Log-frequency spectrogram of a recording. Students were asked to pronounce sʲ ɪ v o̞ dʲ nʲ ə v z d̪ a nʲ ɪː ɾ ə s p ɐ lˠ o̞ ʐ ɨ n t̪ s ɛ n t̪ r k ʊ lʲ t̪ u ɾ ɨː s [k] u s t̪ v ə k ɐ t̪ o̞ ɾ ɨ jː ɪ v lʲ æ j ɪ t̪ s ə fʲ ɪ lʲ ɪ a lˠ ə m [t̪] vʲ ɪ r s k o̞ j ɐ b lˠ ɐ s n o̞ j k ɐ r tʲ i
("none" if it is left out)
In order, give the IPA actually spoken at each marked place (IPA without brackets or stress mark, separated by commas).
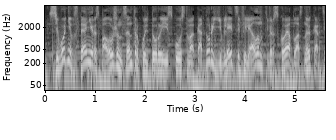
k, t̪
